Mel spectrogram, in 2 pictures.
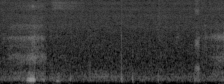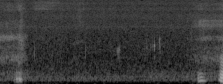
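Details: Sleeping chiweenie (small dog) snoring lightly: soft, irregular snorts and snuffles a few seconds apart in a quiet room.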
